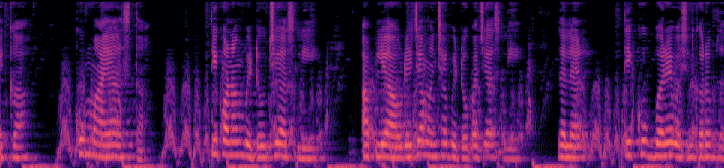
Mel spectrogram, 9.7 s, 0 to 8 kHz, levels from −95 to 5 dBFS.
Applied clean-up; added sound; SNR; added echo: classical method log-MMSE.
